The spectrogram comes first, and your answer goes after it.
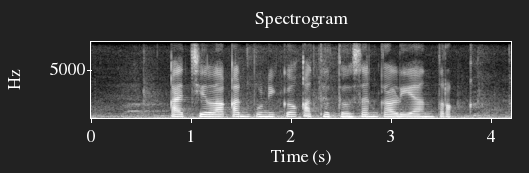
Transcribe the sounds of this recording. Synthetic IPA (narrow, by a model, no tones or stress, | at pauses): kat͡ʃilakanpunikɔkad̪̥ɔ̤d̪̥ɔ̤sankaliant̪ɾə̰k̚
